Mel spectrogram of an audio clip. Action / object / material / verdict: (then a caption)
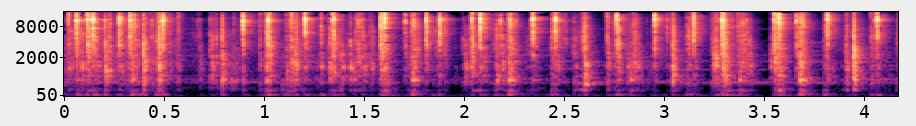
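tap / mechanical keyboard with plastic keycaps / plastic / none. Fingertips and long acrylic nails type on a light-up, typewriter-style mechanical keyboard with round plastic keycaps. About 28 quick, sharp clicks sound in an uneven rhythm. Each click is bright and dies away at once.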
